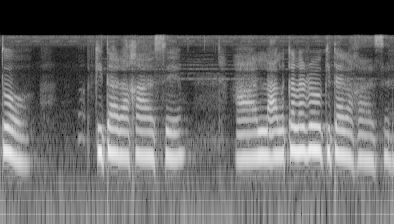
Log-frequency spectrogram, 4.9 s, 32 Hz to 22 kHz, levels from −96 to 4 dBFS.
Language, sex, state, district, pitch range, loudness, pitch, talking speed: Bengali, female, Assam, Hailakandi, 225-260 Hz, -13 LUFS, 235 Hz, 120 wpm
